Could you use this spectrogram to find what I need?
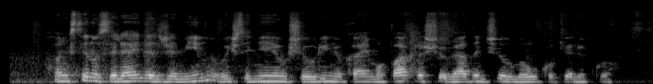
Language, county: Lithuanian, Kaunas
